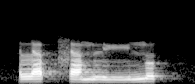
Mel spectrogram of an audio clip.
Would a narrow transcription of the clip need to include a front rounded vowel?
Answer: yes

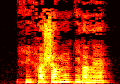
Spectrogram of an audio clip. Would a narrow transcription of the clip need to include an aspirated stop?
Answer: no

